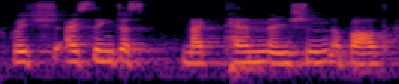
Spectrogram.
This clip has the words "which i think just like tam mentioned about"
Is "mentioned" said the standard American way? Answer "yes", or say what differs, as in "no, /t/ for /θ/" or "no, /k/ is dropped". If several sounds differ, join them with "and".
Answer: no, /d/ is dropped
